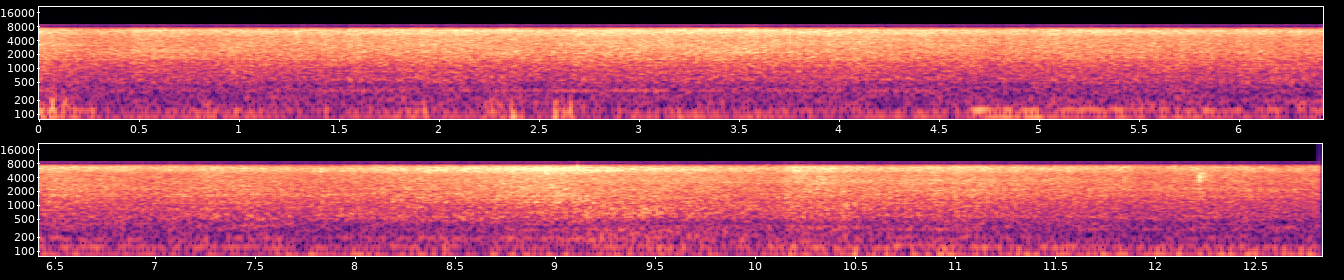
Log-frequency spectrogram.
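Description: Rain pouring steadily during a spring thunderstorm, a dense even hiss. There is a sharp knock right at the start, and a low rumble joins about four and a half seconds in.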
